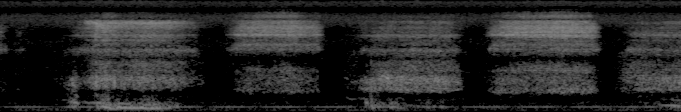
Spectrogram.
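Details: Quiet, faint recording of a low snore and breathy rushing breaths alternating with pauses; snoring during sleep.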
